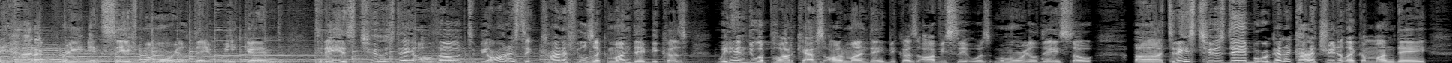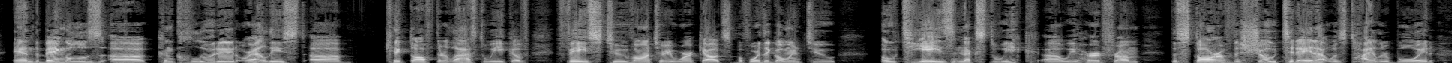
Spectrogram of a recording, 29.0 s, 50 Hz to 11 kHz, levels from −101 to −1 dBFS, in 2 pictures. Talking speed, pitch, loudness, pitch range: 185 wpm, 160 Hz, -22 LUFS, 140-190 Hz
